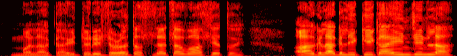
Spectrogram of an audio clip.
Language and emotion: Marathi, fearful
